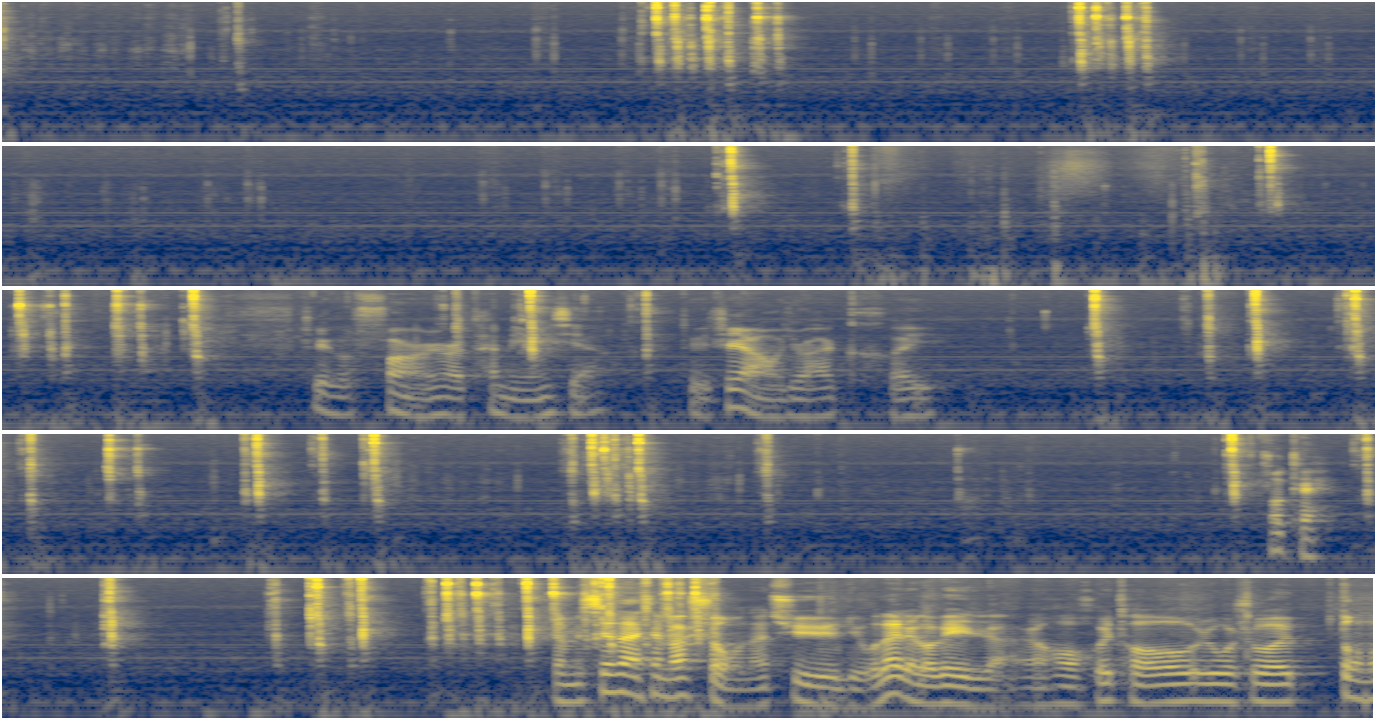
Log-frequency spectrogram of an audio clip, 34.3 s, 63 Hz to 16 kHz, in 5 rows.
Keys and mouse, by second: 2.0 middle click, 2.7 click, 3.4 ctrl+z, 3.6 ctrl+z, 3.8 f, 4.7 click, 5.6 ctrl+z, 5.7 ctrl+z, 5.9-8.5 drag, 8.5 middle click, 9.4-10.7 drag, 10.7-13.9 ctrl+middle drag, 13.9 ctrl+z, 14.4 f, 14.9-16.2 shift+drag, 16.2-21.2 middle drag, 21.2 f, 22.0 ctrl+middle click, 22.6-23.7 shift+drag, 23.7 ctrl+z, 23.9 shift+click, 24.6-28.1 middle drag, 28.1 Tab, 29.2 ctrl+shift+middle click, 29.8 a, 29.9 a, 30.1 middle click, 30.3 ctrl+s, 30.9 a, 31.0 a, 31.2-34.3 middle drag.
